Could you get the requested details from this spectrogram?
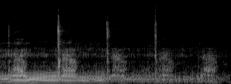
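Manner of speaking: soft mock munching; chewing noises. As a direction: imitate a bear chewing. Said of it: "It's like".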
